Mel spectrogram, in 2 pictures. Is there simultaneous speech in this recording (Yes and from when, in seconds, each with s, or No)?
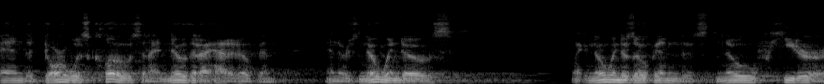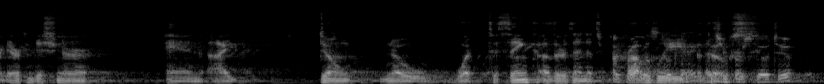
Yes, from 14.4 s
